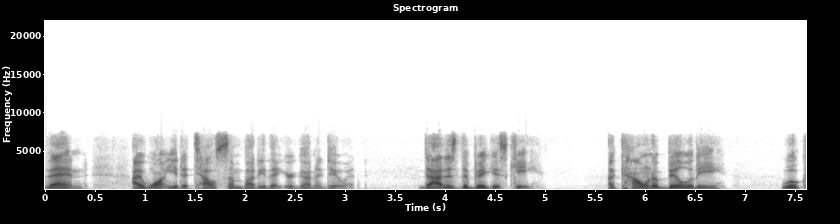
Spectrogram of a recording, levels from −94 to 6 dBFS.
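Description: AMR comfort noise fills four pauses: 0.71 to 0.85 s before "I want you to", 3.23 to 3.73 s after "going to do it", 5.11 to 5.61 s after "is the biggest key", and 6.93 to 7.35 s. The phone stopped sending speech frames, so the receiver substituted smooth synthetic hiss for the real background. On a spectrogram these gaps appear as flat, uniform noise blocks with hard edges.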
